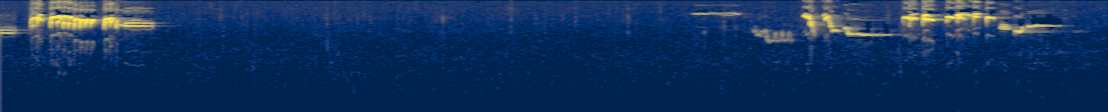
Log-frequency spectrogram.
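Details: Red-eyed Asian glossy starling from a large group raiding papaya plants in a yard: a short loud burst of shrill metallic chirps, a long quiet pause, then a rapid series of high squeaks and downward-slurred whistles.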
